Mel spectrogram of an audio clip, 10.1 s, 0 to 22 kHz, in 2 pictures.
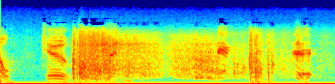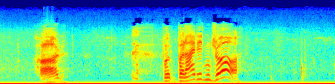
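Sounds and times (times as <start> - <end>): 
speech: 0.0 - 2.7, 7.5 - 8.7
gunshot in a standoff: 1.1 - 4.5.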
